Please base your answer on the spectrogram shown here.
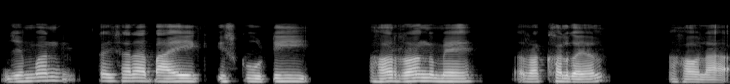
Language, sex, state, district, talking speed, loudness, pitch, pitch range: Bhojpuri, male, Uttar Pradesh, Varanasi, 100 wpm, -16 LUFS, 140 Hz, 130-145 Hz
